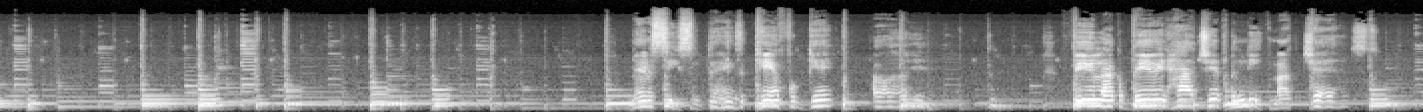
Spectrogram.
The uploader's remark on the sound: while traveling the back road, highways and byways in a converted 1991 International school bus named the Chool Bus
